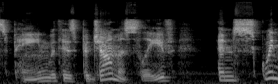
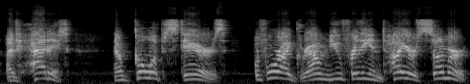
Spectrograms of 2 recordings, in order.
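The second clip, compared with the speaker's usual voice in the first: high, fed-up scolding; snapped; 8 semitones higher, faster than usual. Acted. Father threatening to ground son, snapping. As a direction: lay down the law crossly. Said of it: "he snapped".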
